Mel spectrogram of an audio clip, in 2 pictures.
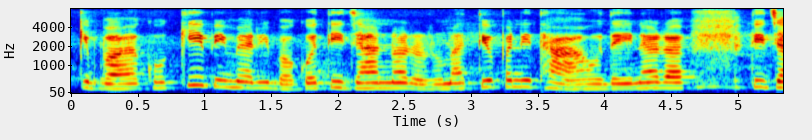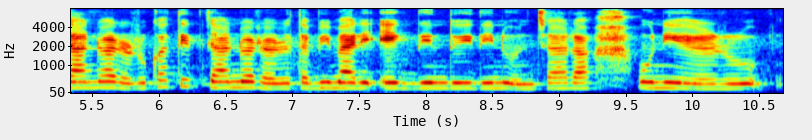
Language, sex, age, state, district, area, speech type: Nepali, female, 45-60, West Bengal, Darjeeling, rural, spontaneous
